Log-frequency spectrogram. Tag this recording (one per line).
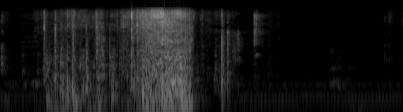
stationary
tear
